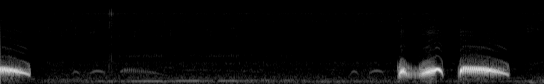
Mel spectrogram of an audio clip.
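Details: Spotted dove used as a lure bird, heard crowing to excite rival doves. The end of a coo fades out, then after quiet a quavering two-lobed note and a smooth, slightly falling coo arrive.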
